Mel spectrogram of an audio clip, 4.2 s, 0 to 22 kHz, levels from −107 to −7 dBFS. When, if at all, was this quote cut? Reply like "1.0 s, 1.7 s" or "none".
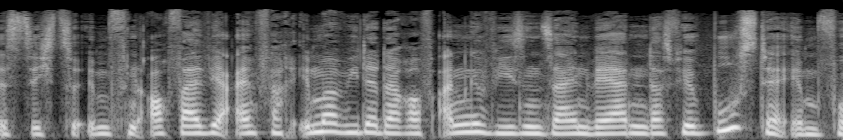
none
